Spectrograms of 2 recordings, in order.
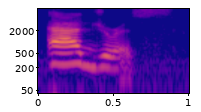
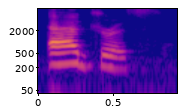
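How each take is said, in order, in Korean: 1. 강세는 첫 번째 음절에 있어요. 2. 강세는 첫 번째 음절에 있어요.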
